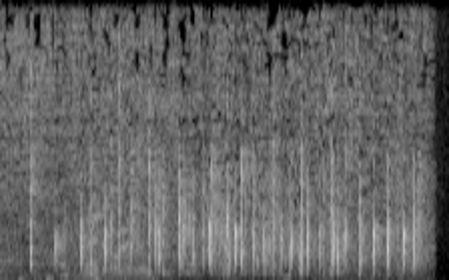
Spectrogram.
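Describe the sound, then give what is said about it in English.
A short burst of scattered applause from a small group of journalists at a press conference: quick, uneven claps overlapping at moderate loudness for about four seconds, then cutting off abruptly. No one speaks. “That is a nice story, and rare is the not the media, the awkward media laugh, but the media clap.”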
